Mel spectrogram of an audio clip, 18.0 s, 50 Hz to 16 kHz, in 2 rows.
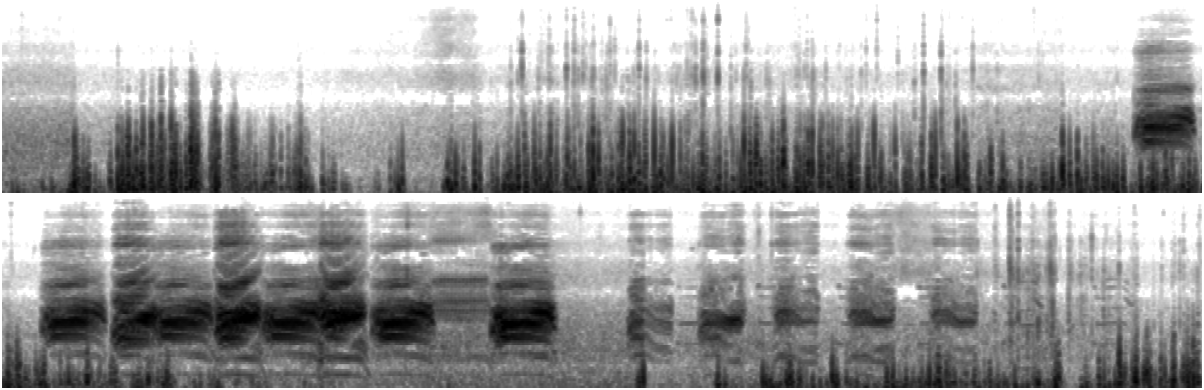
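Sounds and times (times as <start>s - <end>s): crows cawing: 8.5s - 16.4s.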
